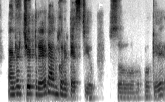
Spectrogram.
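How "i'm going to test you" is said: ordinary delivery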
